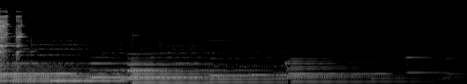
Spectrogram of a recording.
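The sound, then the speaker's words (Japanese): Glasses of cocktail chūhai clink together in a toast to the moon at a moon-viewing party, three bright ringing taps spaced about a second apart, each tone lingering and slowly fading, fairly loud with no voices. “では、綺麗な月に 乾杯。”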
